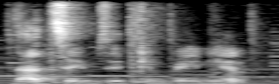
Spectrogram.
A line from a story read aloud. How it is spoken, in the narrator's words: Jay mutters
